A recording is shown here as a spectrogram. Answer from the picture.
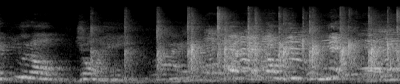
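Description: Congregation clapping in a steady rhythm with voices calling out over it. The clapping grows louder about two seconds in.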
